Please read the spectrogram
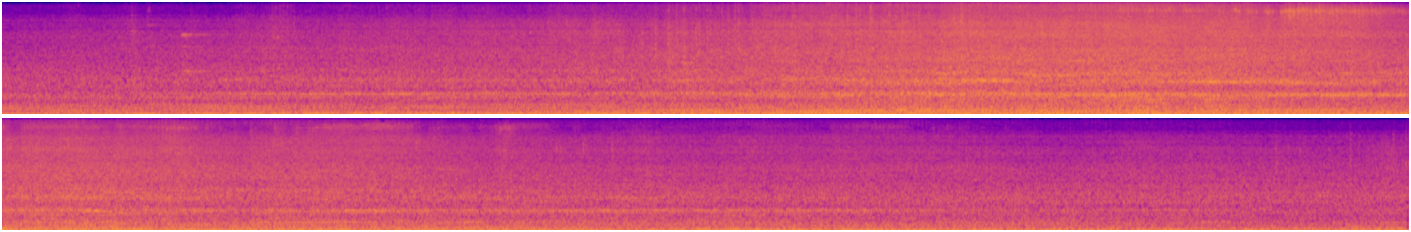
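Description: Go-kart engines running on the track, a steady drone that swells as karts pass close by, loudest a little before the middle, then fades back.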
